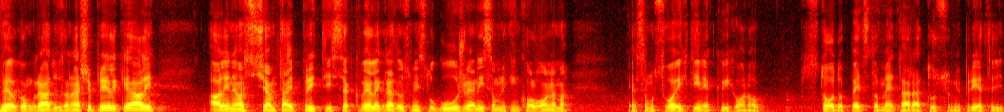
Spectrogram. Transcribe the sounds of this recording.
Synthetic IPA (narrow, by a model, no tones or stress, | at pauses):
ʋelikomɡɾaːd̪uzanaʃe̞pɾiːlike̞ali | alineo̞sjet͡ɕamt̪aːjpɾit̪isakʋe̞le̞ɡɾaːd̪ausmiːslˠuɡuːʒʋejaniːsamune̞kiːmko̞lo̞ːnama | ja̰ːsamusʋo̞jixt̪iːnekakʋixo̞noː | st̪o̞ːd̪ope̞ːt̪st̪ome̞t̪aɾat̪uːsumipɾijat̪eʎi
